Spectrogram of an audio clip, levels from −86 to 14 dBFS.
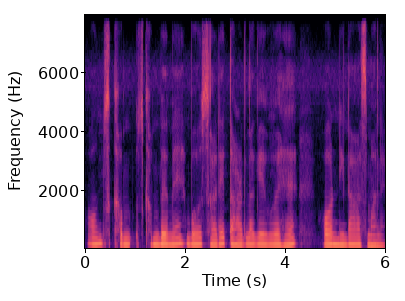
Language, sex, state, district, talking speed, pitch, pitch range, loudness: Hindi, female, Uttar Pradesh, Saharanpur, 160 wpm, 185 Hz, 180-195 Hz, -17 LUFS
